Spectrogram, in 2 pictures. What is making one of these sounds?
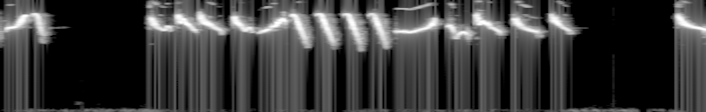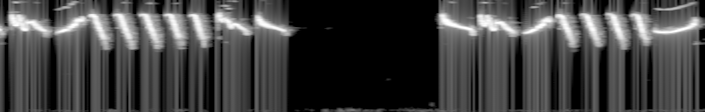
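A small bird sings a rapid, high twittering song in repeated bursts.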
